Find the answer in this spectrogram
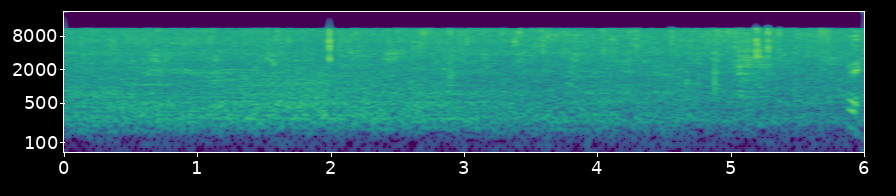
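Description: Steady rain falling, an even patter without a break.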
